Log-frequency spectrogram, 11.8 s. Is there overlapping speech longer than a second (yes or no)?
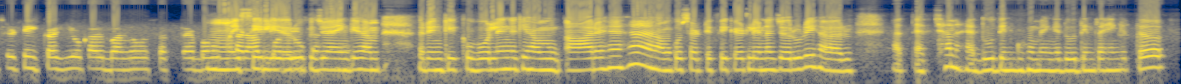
yes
